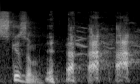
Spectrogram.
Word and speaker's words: schism: the pronunciation of Scism well it's not it's schism how do you spell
